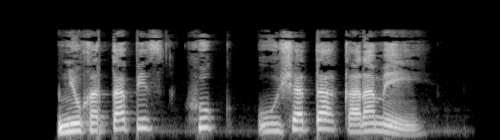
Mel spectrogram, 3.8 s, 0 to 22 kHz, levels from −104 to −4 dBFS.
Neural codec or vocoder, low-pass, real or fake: none; 9.9 kHz; real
